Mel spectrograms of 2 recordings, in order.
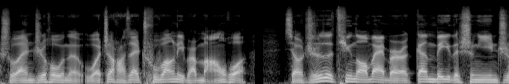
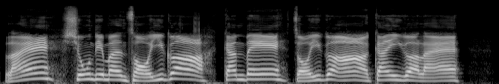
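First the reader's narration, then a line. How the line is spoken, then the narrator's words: Loud drunken clamoring. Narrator (Chinese): 表哥呀和他的一个好哥们在客厅里边喝酒啊，大声的嚷嚷着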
